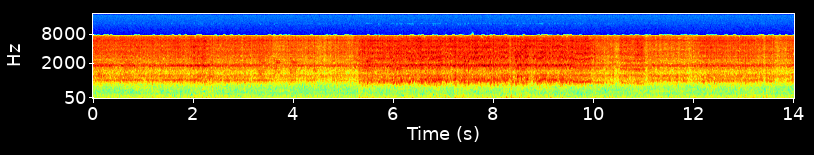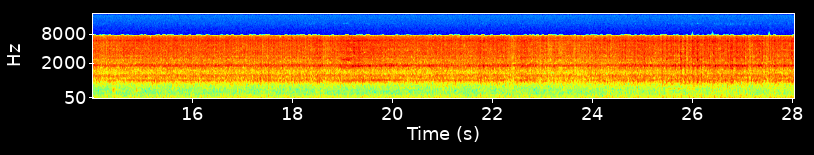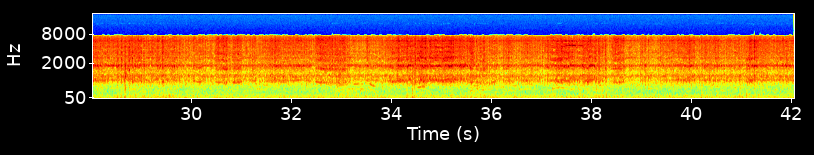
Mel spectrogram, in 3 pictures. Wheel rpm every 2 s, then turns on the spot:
230, 230, 230, 200, 200, 210, 230, 230, 230, 230, 230, 230, 230, 230, 240, 220, 230, 220, 220, 230, 230.
none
